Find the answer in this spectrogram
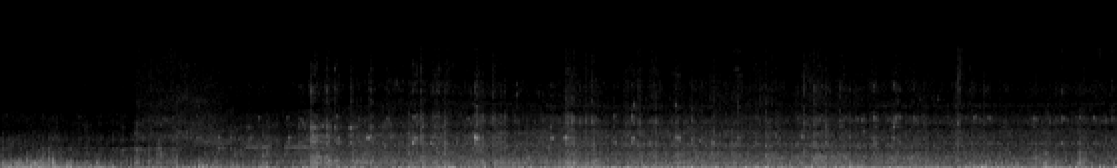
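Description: ICF passenger coach running at speed, with a steady rumble of wheels on the track.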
